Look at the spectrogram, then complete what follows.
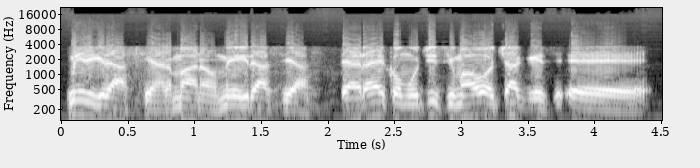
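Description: A man's voice: lowish voice, moderate pace, sharp tone, rough recording. A man with an Argentine accent, a musician giving a casual interview in an informal, appreciative manner.

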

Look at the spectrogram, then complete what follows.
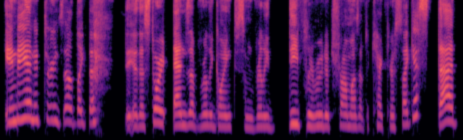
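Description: Guest: young woman from Hungary, chatty with fillers, mid pitch, dry close mic. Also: brisk, no room sound. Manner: chatty, laughs often, frequent fillers. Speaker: comic creator, guest. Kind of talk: casual interview answers.

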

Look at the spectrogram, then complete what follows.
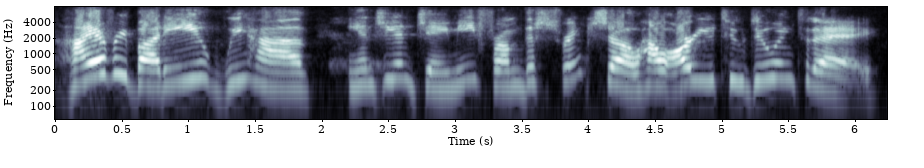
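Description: A woman's voice: high voice, lively intonation, unhurried, fairly bright tone, no echo. A woman hosting a casual podcast interview, telling her own story in a chatty way with plenty of "like.". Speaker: podcast host interviewing guests. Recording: dull dry lo-fi sound.

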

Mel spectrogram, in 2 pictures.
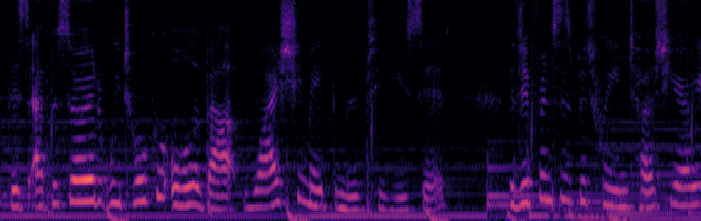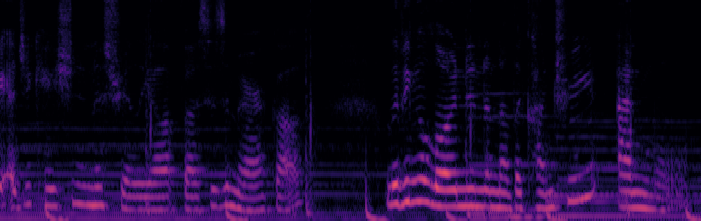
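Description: A woman's voice: fairly high pitch, lively intonation, fairly quick, music in the background. Teenage girl hosting, chatty and hedging. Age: teens. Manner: chatty, hedging with many fillers. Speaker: podcast host. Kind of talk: podcast interviewing.

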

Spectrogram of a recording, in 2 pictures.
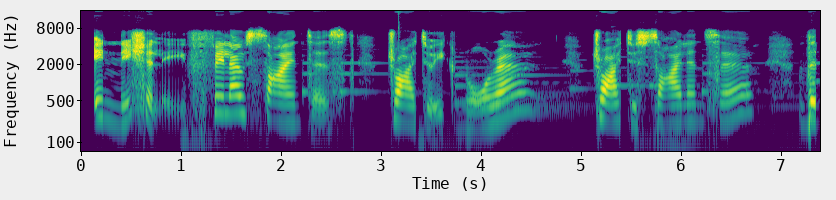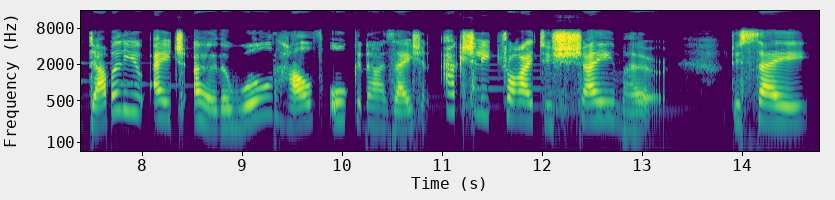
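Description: A woman from South Africa with an Afrikaans accent, hosting a solo podcast in a slow, earnest, deliberate way with many pauses. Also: medium pitch. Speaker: podcast host. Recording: dull lo-fi sound with faint music.

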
